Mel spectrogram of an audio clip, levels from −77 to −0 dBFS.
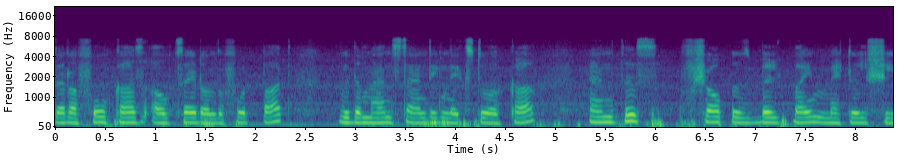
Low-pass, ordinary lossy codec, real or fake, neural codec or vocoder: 7.2 kHz; none; real; none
